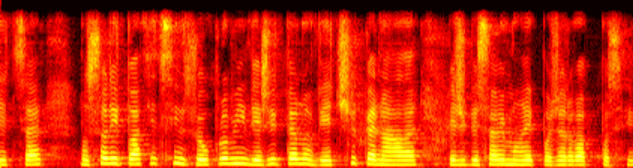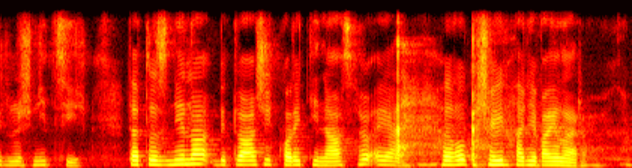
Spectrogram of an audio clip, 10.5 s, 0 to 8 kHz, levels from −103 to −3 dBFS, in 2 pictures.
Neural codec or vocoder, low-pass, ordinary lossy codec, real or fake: autoencoder, 22.05 kHz, a latent of 192 numbers a frame, VITS, trained on one speaker; 7.2 kHz; none; fake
